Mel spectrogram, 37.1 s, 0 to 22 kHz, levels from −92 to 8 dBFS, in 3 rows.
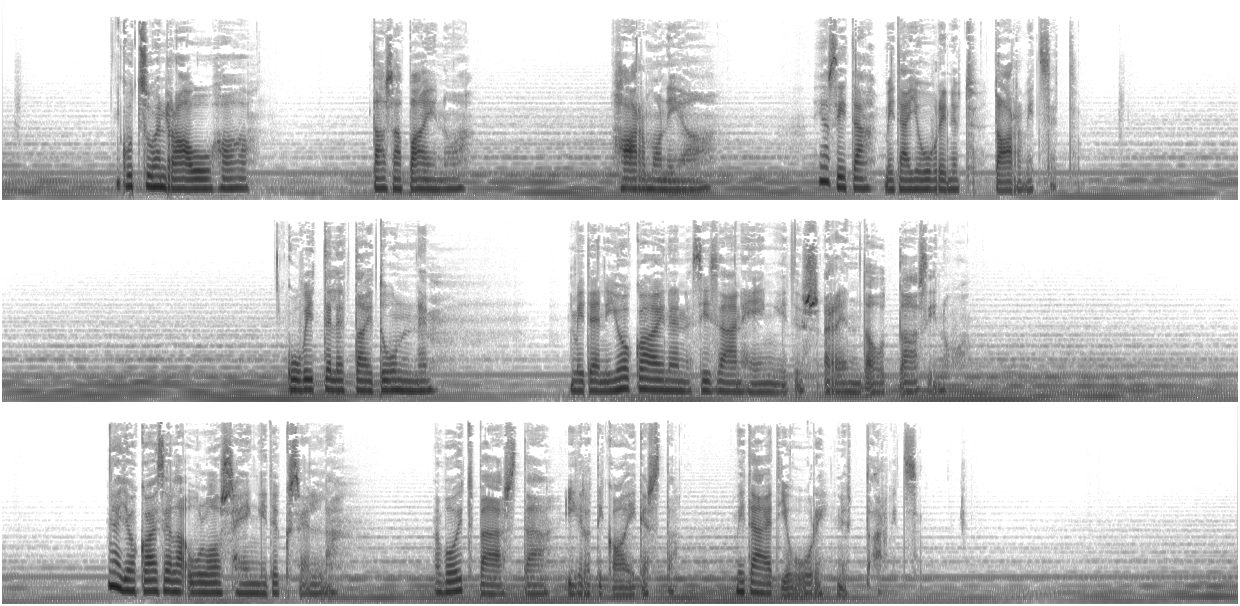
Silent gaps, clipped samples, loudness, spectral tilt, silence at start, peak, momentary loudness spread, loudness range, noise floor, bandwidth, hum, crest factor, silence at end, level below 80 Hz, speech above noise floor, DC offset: none; under 0.1%; -17 LUFS; -5.5 dB/octave; 0 s; 0 dBFS; 22 LU; 15 LU; -39 dBFS; 16.5 kHz; none; 18 dB; 0 s; -36 dBFS; 23 dB; under 0.1%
